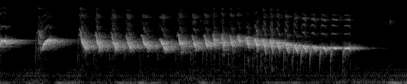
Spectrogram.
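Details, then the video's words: Greater green leafbird in early pairing: two clear whistled notes open a long, rapid rattling trill that slowly drifts lower and fades out after about three seconds. "PROSES PENJODOHAN AWAL BURUNG CUCAK HIJAU"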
